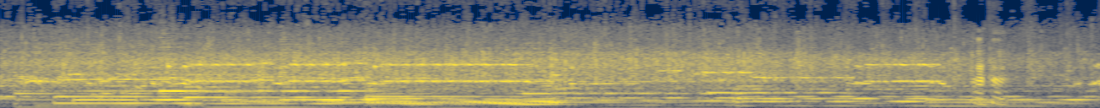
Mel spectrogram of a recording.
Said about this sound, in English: Still people. Look at people. They're still coming. Come on, give them a hand clap.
